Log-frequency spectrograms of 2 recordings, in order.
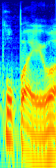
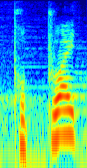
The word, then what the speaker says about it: Popeye: 要するにまあねそのナンバー 18 漢字の読めない弟ですよ、うん、ポパイっていうふうに読めなかったんだね、うん、スペルが、うん、普通にまあポパイは POPEYE、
